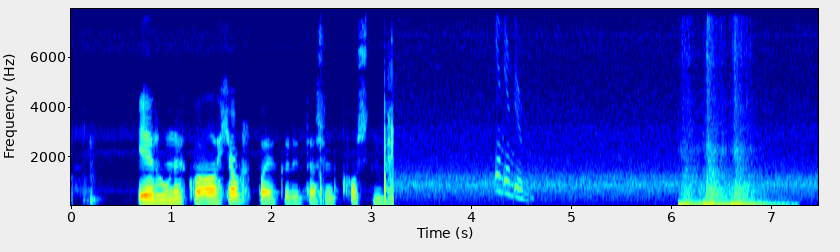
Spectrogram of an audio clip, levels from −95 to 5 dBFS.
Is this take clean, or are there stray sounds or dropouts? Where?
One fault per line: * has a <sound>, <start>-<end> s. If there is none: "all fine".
* has a chirp, 4.2-4.7 s
* has a thud, 6.1-7.3 s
